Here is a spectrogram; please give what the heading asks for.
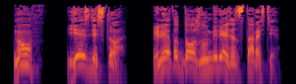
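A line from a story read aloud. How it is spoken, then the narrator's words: Loud question. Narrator (Russian): Громко спрашиваю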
